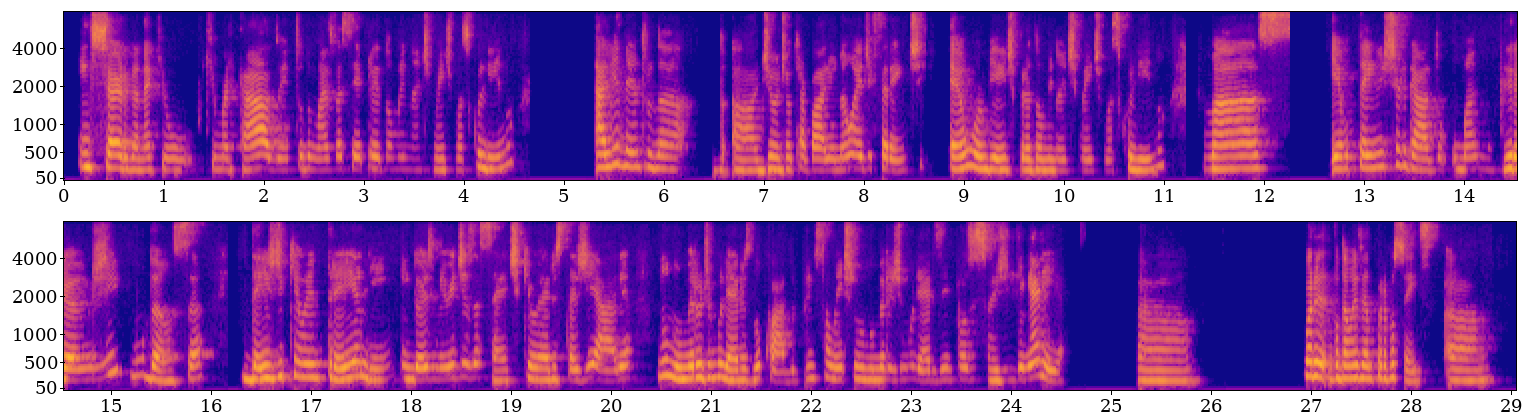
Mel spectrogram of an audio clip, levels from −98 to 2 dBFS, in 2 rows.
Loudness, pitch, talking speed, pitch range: -25 LUFS, 210 Hz, 145 wpm, 195-230 Hz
